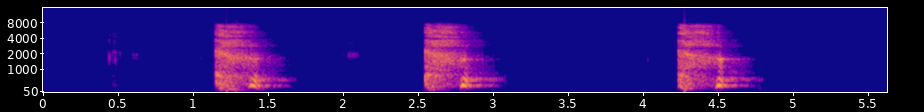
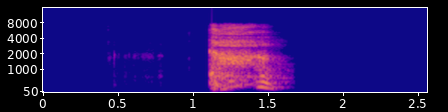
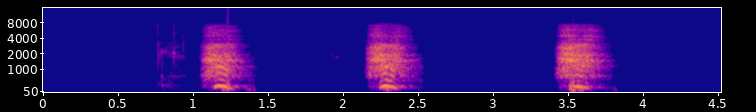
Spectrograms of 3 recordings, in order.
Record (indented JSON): {
  "three_cough_length": "5.6 s",
  "three_cough_amplitude": 19984,
  "three_cough_signal_mean_std_ratio": 0.34,
  "cough_length": "2.6 s",
  "cough_amplitude": 17653,
  "cough_signal_mean_std_ratio": 0.33,
  "exhalation_length": "4.5 s",
  "exhalation_amplitude": 17379,
  "exhalation_signal_mean_std_ratio": 0.32,
  "survey_phase": "beta (2021-08-13 to 2022-03-07)",
  "age": "45-64",
  "gender": "Female",
  "wearing_mask": "No",
  "symptom_none": true,
  "smoker_status": "Never smoked",
  "respiratory_condition_asthma": false,
  "respiratory_condition_other": false,
  "recruitment_source": "REACT",
  "submission_delay": "1 day",
  "covid_test_result": "Negative",
  "covid_test_method": "RT-qPCR",
  "influenza_a_test_result": "Negative",
  "influenza_b_test_result": "Negative"
}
